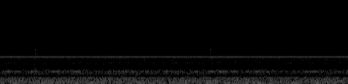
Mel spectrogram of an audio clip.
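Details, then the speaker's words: Bio-Rad C1000 thermal cycler main PCB with PFC power supply, bought as a no-power unit, being powered on and drawing up to 40 W: faint, steady high-pitched whine over low hiss with soft ticks; abnormal whine from the power supply board. "Power this guy on all right so that seems like a fairly high it's up to 40 Watts oh look at that that is interesting and we're getting a very odd signal from the or sound I mean from the board can hear"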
